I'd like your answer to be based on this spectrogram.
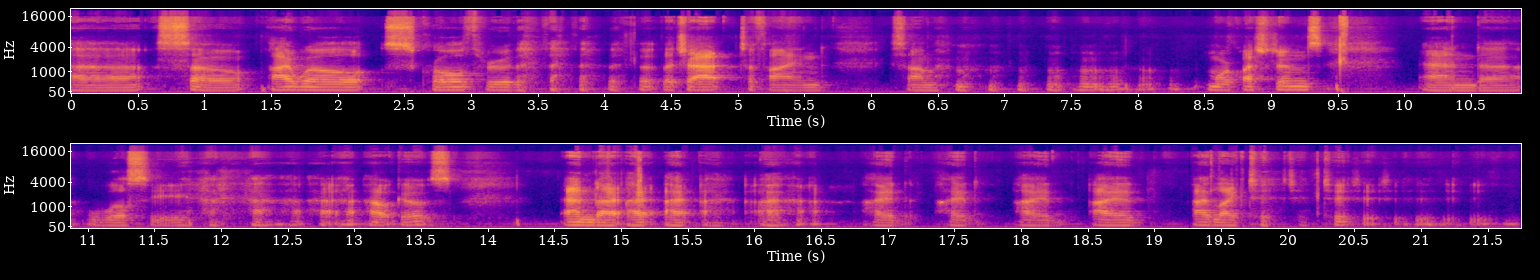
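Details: Stuttering in an adult male speech-language pathologist who has stuttered since age eight, worse since his teens and currently in a period of stuttering more, with word and part-word repetitions and blocks.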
